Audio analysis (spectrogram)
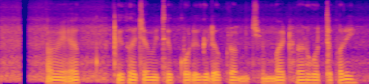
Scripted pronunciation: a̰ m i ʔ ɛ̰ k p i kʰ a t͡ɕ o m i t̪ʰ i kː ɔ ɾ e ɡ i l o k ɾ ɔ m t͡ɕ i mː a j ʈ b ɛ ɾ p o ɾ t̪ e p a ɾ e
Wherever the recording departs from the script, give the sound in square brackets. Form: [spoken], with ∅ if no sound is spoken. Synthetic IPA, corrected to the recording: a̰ m i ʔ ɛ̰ k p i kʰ a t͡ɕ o m i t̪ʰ [e] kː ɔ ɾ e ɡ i l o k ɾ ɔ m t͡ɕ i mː a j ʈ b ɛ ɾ [k] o ɾ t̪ e p a ɾ [i]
